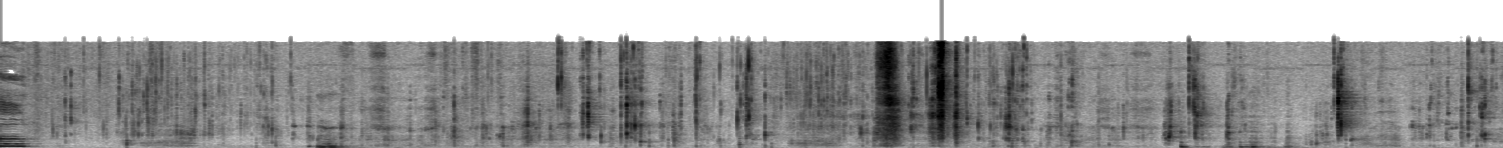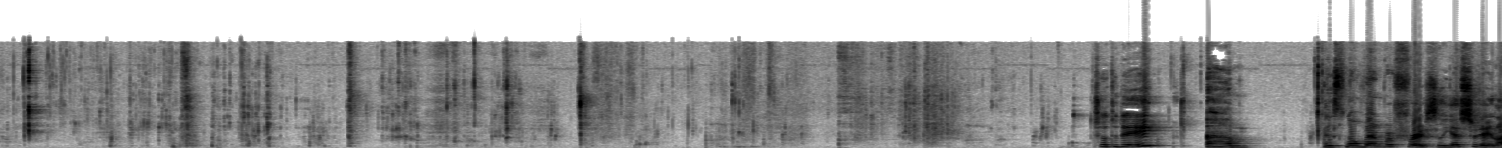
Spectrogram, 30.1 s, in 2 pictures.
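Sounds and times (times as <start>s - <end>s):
person biting and chewing: 0.4s - 26.0s
mouth clicks and smacks: 11.6s - 13.6s.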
